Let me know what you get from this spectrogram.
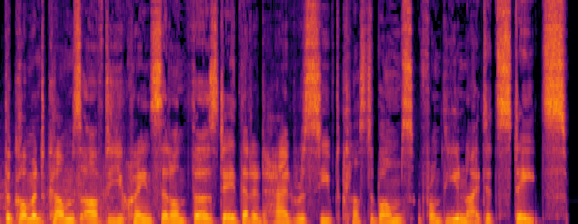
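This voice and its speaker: Man news anchor, steady measured read, mid pitch. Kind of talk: scripted world news reading.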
